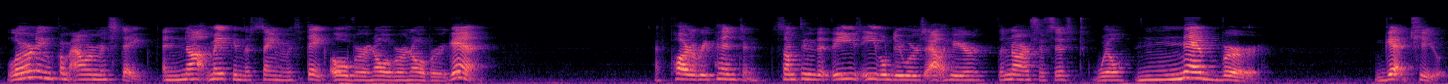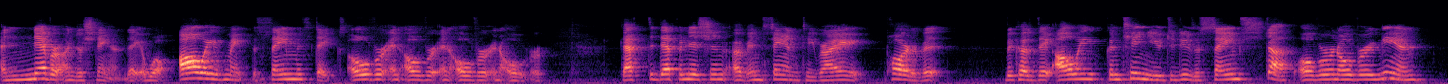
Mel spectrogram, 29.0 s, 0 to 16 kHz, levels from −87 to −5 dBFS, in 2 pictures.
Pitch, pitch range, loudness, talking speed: 195 Hz, 175-215 Hz, -26 LUFS, 145 wpm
